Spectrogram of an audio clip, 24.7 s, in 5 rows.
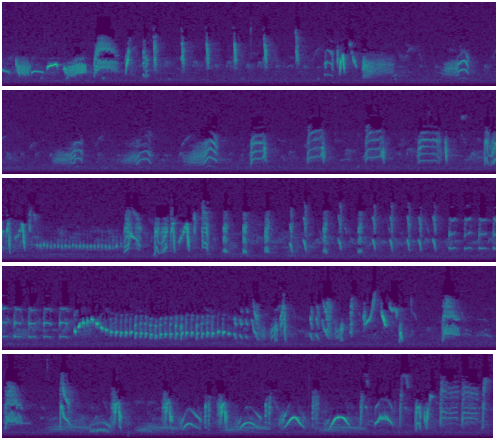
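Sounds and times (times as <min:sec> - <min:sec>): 
marsh warbler song: 0:00.0 - 0:24.6.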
